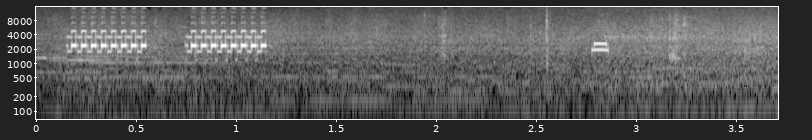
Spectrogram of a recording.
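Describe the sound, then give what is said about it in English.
A telephone rings twice in quick, warbling electronic bursts, fairly loud, followed by a brief click-like beep as it's picked up. No one speaks. “Why don't we play back that phone call that you just described?”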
